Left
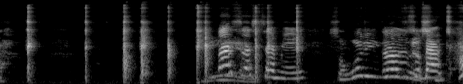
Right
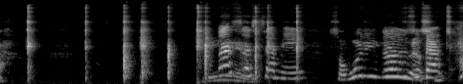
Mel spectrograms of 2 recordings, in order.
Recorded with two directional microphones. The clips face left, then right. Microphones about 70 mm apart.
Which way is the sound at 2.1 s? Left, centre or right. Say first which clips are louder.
Left 4 dB; left.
